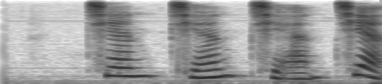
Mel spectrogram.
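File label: "Qian", Chinese syllable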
